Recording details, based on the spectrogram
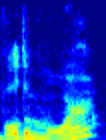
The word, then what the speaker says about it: Voldemort: You know, it's actually, his name's actually Voldemort. It's supposed to be pronounced Voldemort. – Yeah. – That, like, J.K. Rowling. People started saying the T. Just caught on.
